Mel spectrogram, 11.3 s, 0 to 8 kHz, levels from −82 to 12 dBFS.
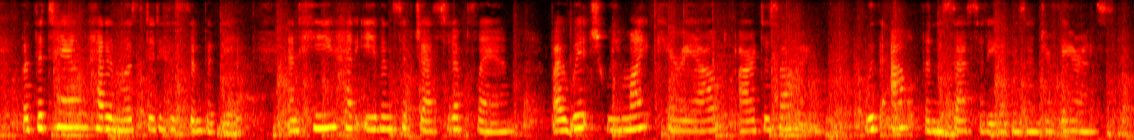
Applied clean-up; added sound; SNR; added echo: none; Walk, footsteps; 7 dB; reverberation time 0.2 s.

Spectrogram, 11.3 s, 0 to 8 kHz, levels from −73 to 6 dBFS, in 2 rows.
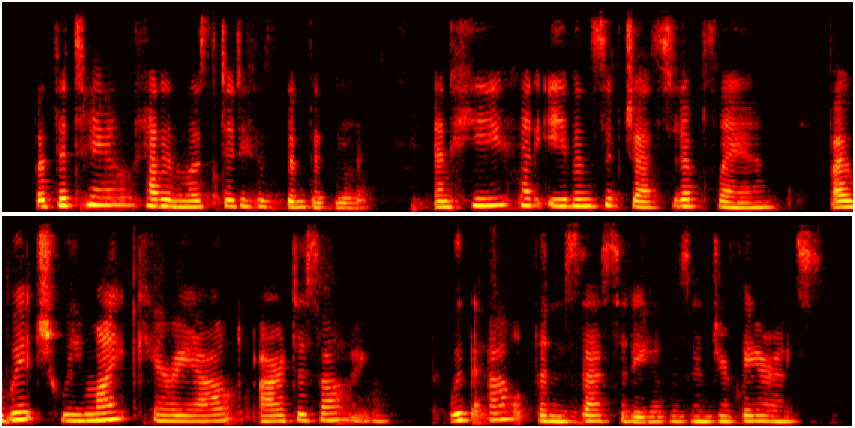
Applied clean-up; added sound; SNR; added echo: neural mask model DeepFilterNet 3.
